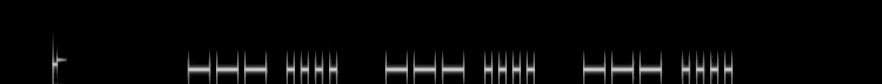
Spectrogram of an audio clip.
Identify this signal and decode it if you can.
Morse code, heard as a keyed tone, about 17 wpm, 700 Hz. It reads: OH OH OH
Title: US States Repeated 3x 17wpm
